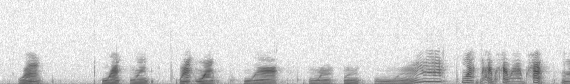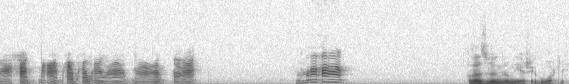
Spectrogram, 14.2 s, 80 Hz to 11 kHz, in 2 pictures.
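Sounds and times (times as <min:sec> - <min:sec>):
person imitating duck quacks: 0:00.2 - 0:00.6, 0:01.2 - 0:09.7, 0:10.8 - 0:11.6
speech: 0:00.2 - 0:00.6, 0:01.3 - 0:09.6, 0:10.8 - 0:11.5, 0:13.0 - 0:14.2.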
